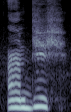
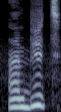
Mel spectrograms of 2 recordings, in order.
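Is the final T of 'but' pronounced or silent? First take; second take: silent; pronounced. First: The final T sound is silent. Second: The final T sound is pronounced. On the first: "vous aurez des personnes qui vont dire" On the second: "Moi, je prononce le T"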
